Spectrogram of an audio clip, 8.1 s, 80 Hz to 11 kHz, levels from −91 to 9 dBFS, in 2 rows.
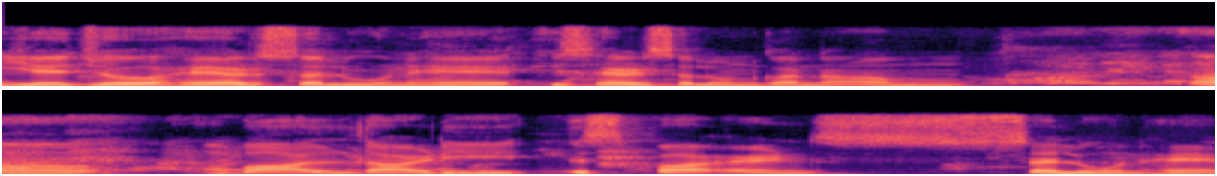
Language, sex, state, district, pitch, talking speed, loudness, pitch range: Hindi, male, Punjab, Pathankot, 125 Hz, 120 wpm, -16 LUFS, 120-130 Hz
